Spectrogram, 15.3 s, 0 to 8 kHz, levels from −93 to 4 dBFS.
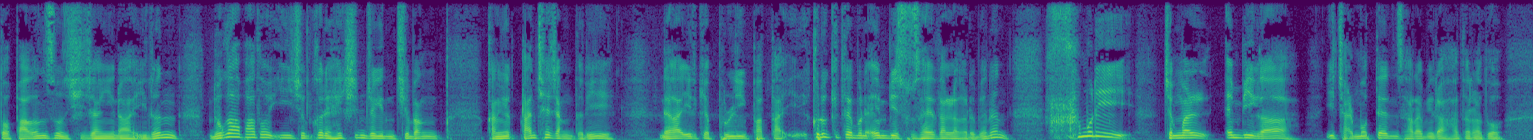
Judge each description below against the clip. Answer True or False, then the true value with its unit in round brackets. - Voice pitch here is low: True (115 Hz)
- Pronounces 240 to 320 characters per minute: True (300 characters per minute)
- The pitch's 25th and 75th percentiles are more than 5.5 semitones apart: False (5.2 semitones)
